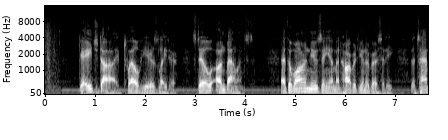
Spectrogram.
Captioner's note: none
